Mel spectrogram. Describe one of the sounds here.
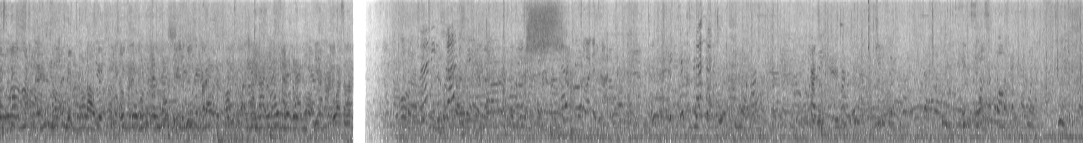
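Drums beat a steady rhythm.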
